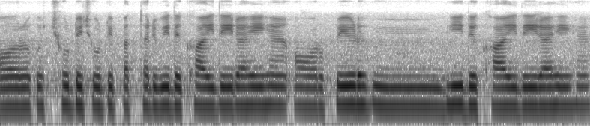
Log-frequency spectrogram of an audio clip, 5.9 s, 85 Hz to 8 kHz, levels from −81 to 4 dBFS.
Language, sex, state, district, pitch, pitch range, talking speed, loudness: Hindi, female, Chhattisgarh, Kabirdham, 175 Hz, 170-175 Hz, 175 wpm, -15 LUFS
